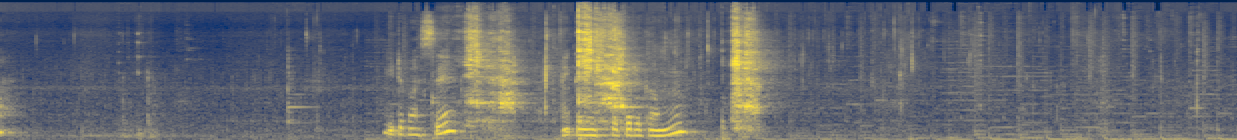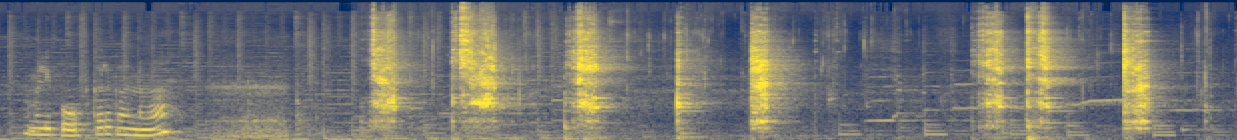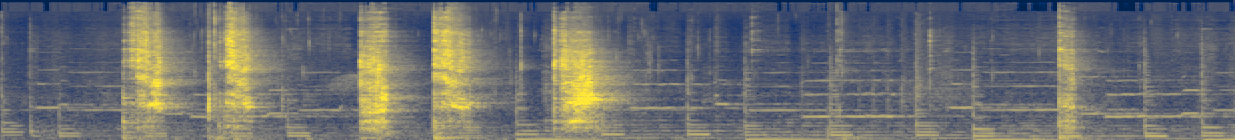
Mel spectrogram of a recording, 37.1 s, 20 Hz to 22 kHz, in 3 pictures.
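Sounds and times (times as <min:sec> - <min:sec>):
spoon scraping pot of curry: 0:04.4 - 0:12.6, 0:14.2 - 0:21.0, 0:21.7 - 0:24.5, 0:26.0 - 0:32.0, 0:33.2 - 0:35.8.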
